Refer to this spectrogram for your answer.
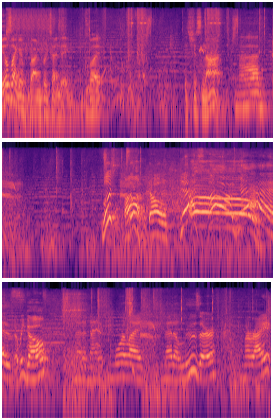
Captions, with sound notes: - It feels like I'm pretending, but it's just not. - Come on! - What? (cheering) - There we go! - Meta Knight? More like Meta Loser! Am I right?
